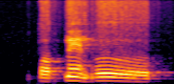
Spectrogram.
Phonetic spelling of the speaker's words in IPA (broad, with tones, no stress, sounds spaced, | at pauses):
p ɔ˨ k͡p ɛ̃˦˨ b oː˦˨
